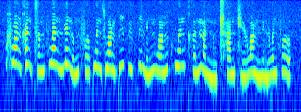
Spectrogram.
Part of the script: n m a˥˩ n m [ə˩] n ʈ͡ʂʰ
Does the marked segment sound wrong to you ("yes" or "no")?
no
